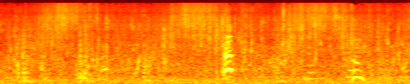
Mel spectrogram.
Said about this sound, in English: As the sun rises over Tempe Town Lake, two outrigger canoe teams, Naleo Oke Kai and Team Arizona, have already hit the water.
